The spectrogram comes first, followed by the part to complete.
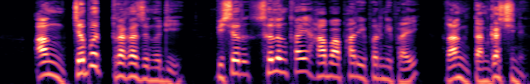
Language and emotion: Bodo, angry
